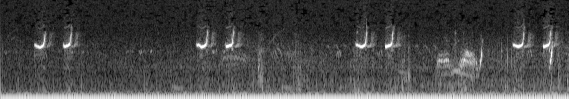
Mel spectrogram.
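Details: Quail lure call used to attract quails for catching, including chinga and fighting quails, and playable at night: pairs of high, sharp whistled notes repeated every one to two seconds over a low steady hum, with brief rough chatter near the end.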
